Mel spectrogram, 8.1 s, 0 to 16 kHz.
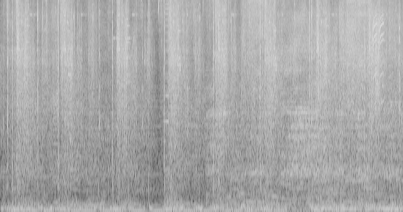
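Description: Explosions in the first-person shooter Doom 2016: heavy booms and crashes inside dense, continuous combat noise with mechanical clatter, loud and close throughout.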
